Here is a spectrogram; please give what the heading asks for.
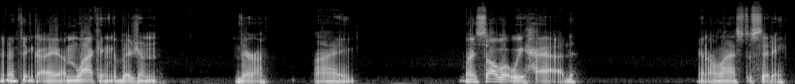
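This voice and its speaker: A man acts out a courteous, reserved male vampire in a tabletop roleplaying game. The voice is very low and creaky, recorded dry and close. He picks his words formally, with measured hesitation. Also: dry recording. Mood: hesitant, doubtful.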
